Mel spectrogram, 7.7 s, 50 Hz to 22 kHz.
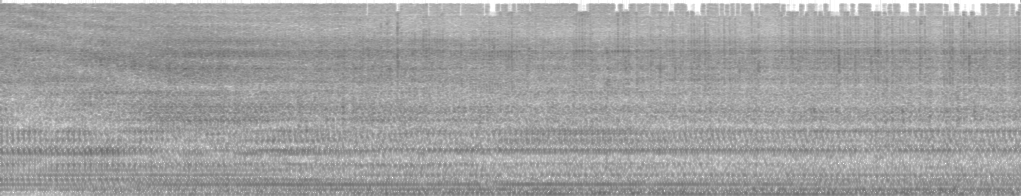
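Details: Yamaha 100HP outboard test run after an ignition misfire: steady even drone rising smoothly under throttle with no stumble or miss; normal running.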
